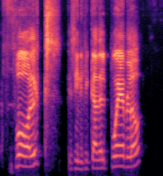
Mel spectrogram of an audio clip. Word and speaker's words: Volk: la parte inferior entonces la uve ellos la pronuncian como si fuera una efe para nosotros por eso es folk que significa del pueblo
